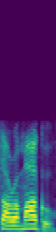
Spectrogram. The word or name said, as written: Saramago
